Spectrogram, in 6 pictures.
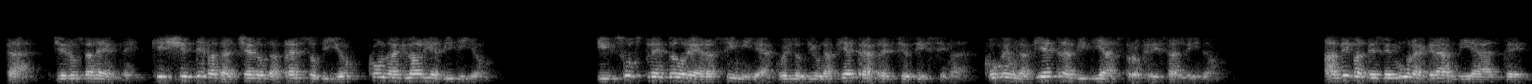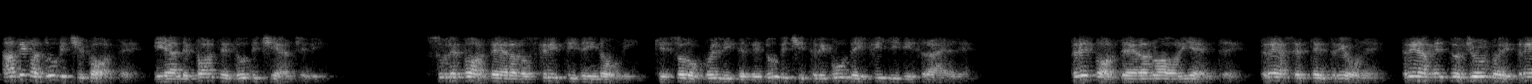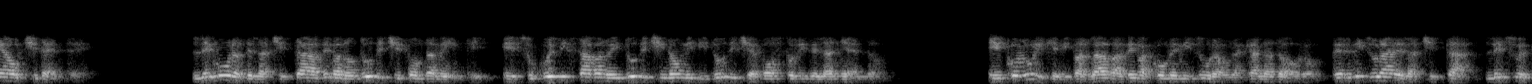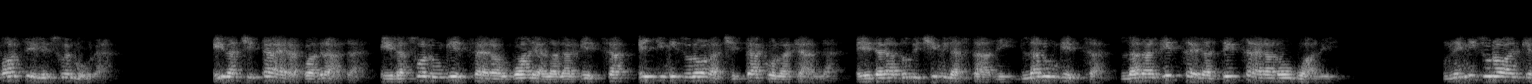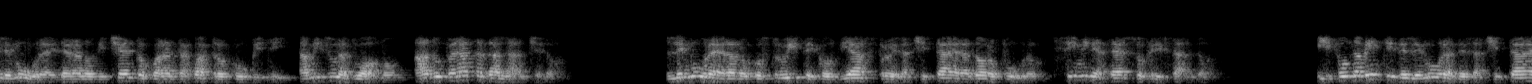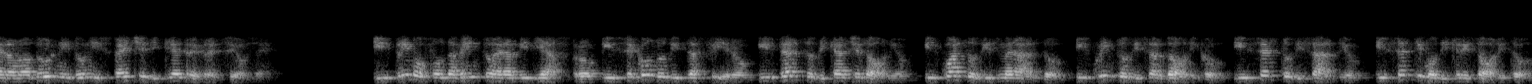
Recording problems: phone-call audio; poor line; nothing above 3.5 kHz
off-mic speech; far
room echo; slight; dies away in 0.3 s

